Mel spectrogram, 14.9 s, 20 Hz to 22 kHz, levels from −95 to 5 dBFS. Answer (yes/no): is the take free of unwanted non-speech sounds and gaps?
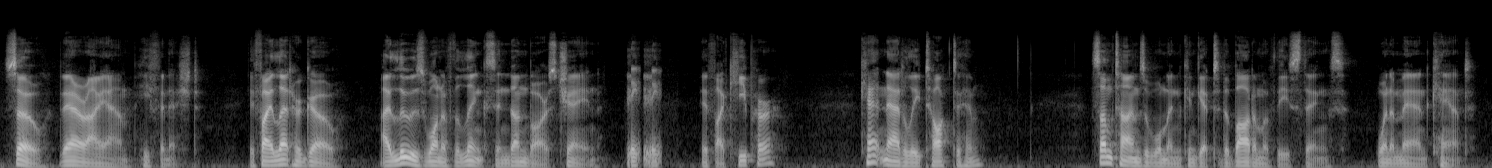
no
